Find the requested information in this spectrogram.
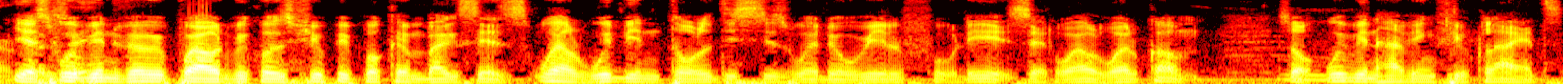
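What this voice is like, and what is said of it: Haitian accent. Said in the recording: “this beautiful accent ... I'm from originally from Haiti ... it's not going to go away”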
